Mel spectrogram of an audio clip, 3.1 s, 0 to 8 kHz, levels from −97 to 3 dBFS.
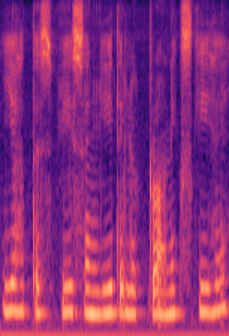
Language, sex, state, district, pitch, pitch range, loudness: Hindi, female, Uttar Pradesh, Lucknow, 220 Hz, 210-225 Hz, -16 LUFS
